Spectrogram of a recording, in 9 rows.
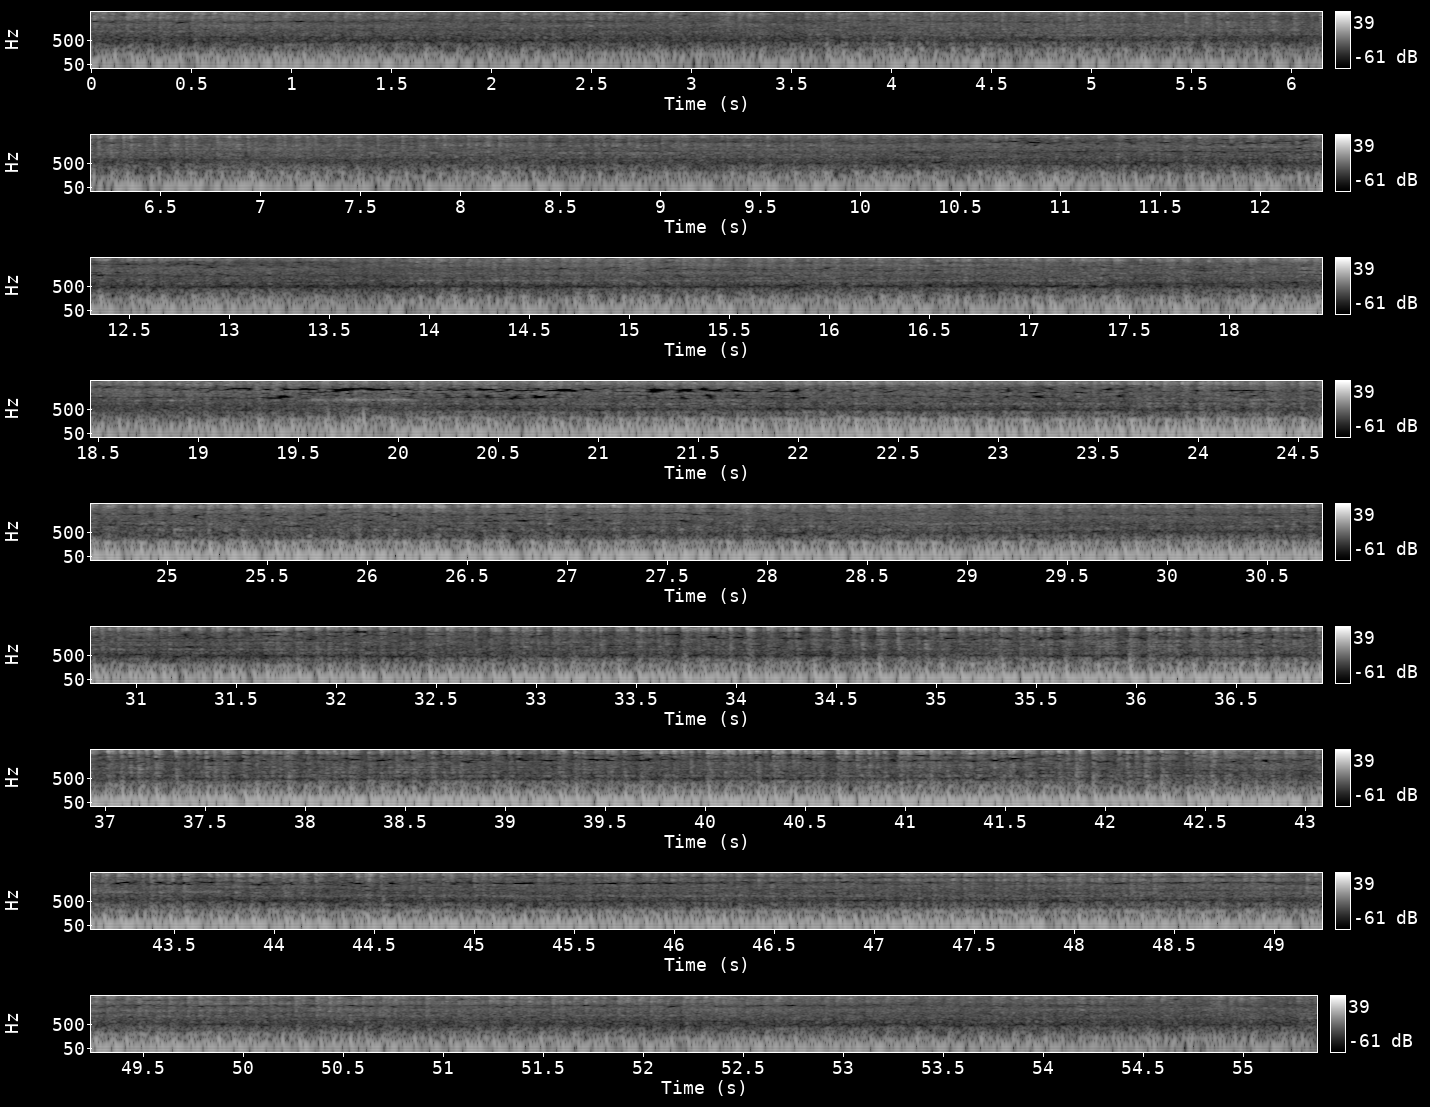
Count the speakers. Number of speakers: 0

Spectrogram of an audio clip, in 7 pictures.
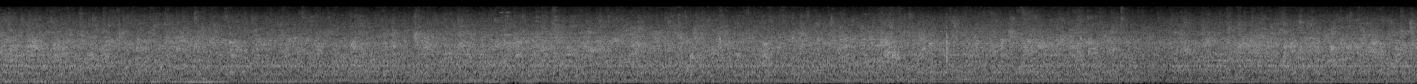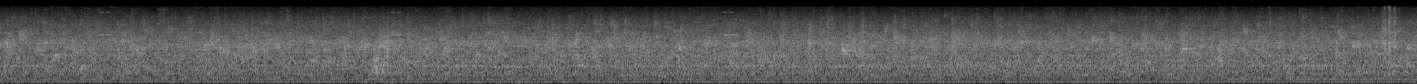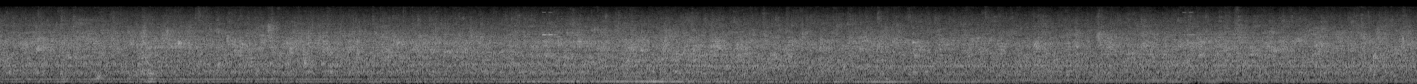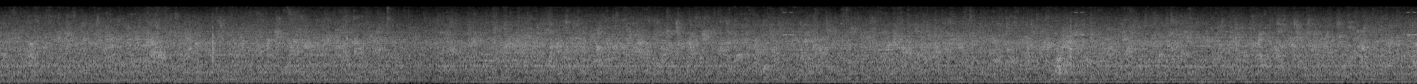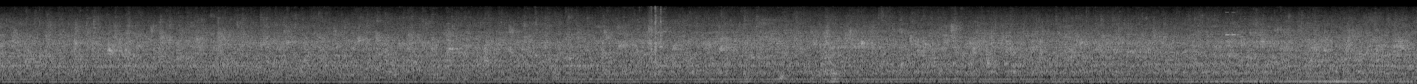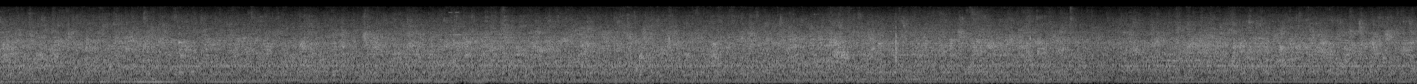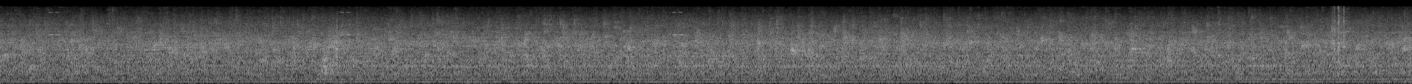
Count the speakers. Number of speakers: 0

